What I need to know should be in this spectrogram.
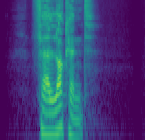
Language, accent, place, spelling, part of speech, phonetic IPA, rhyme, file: German, Germany, Berlin, verlockend, verb, [fɛɐ̯ˈlɔkn̩t], -ɔkn̩t, De-verlockend.ogg
- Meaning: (adjective) enticing; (verb) present participle of verlocken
